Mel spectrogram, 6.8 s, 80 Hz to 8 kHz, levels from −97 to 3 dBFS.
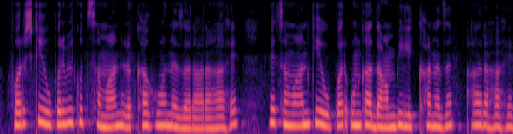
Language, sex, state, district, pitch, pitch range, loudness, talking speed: Hindi, female, Bihar, Begusarai, 225 Hz, 205-235 Hz, -30 LUFS, 220 wpm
